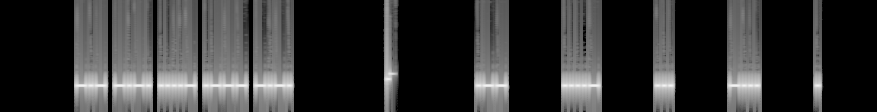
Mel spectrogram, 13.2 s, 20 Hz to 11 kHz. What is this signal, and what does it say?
Morse code, heard as a keyed tone, about 25 wpm, spaced as for 13 wpm, 700 Hz. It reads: KC4JC W4SBE
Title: USA Call Signs - 5 Characters - 6x Character Spacing - 25wpm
